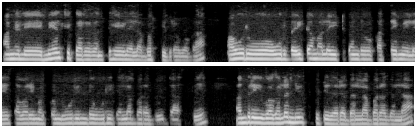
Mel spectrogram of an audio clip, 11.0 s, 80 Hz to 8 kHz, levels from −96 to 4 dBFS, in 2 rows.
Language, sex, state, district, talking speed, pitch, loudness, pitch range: Kannada, female, Karnataka, Shimoga, 135 wpm, 175 Hz, -16 LUFS, 160-185 Hz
